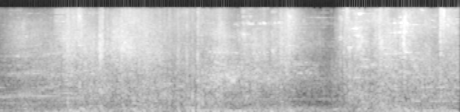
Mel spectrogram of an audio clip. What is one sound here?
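Spell effects burst and crackle in a fast game fight.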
